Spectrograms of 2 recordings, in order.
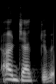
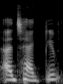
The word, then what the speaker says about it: adjective: It's not adjective, it's adjective. The D is a silent here.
